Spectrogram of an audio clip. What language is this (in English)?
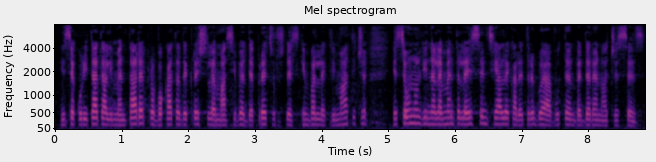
Romanian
